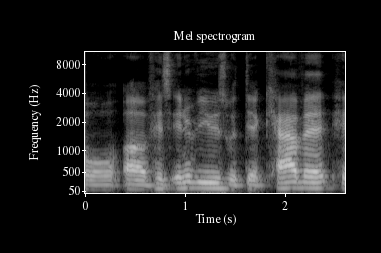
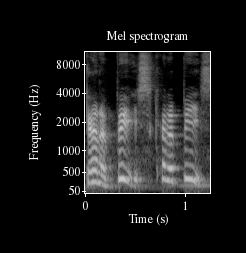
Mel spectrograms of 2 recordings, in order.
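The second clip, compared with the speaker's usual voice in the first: very high, squeaky movie-character voice. Talking about favorite movie impressions, quoting a character: impression of a movie character. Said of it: "I just love doing the impressions".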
